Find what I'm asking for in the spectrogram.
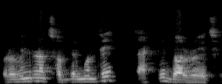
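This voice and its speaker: Male teacher, mid-pitched and a bit breathy, runs a grammar lesson with questions he answers himself. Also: a little mellow. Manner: asks students questions and answers them himself; drawn-out slow syllable-by-syllable pronunciation.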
